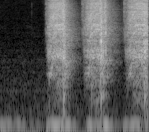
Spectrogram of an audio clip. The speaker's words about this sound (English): So this is brushed. There's brushes inside this. Yeah. Which is like, you see it? You see the little lights, folks? Maybe not. He's making fun of my drill.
